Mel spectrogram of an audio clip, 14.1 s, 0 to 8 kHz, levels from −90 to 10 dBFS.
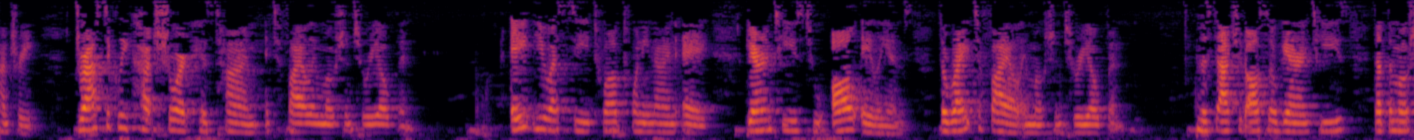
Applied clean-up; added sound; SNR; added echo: classical method log-MMSE.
